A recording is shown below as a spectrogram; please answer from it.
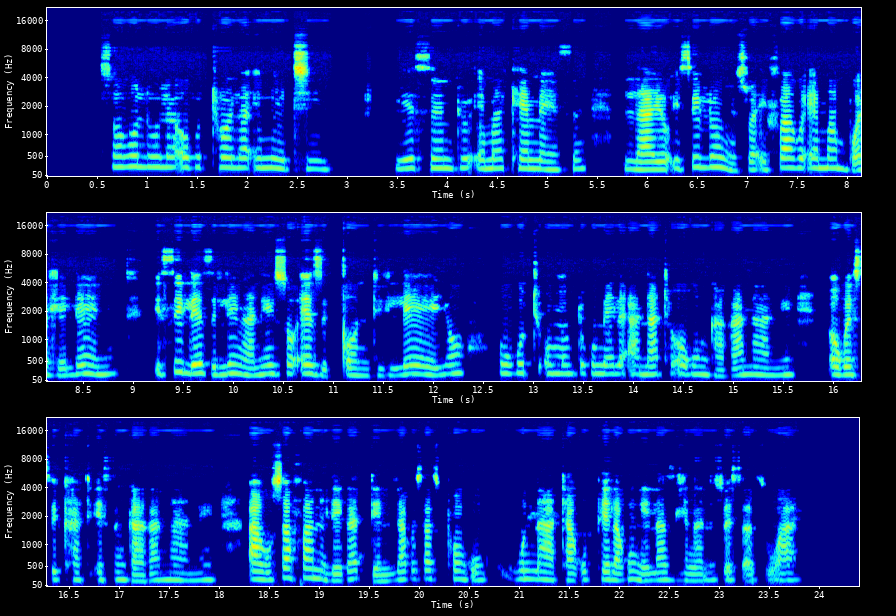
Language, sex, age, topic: North Ndebele, female, 50+, health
